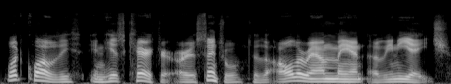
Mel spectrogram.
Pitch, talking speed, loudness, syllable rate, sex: 130 Hz, 200 wpm, -18 LUFS, 5.8 syllables/s, male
